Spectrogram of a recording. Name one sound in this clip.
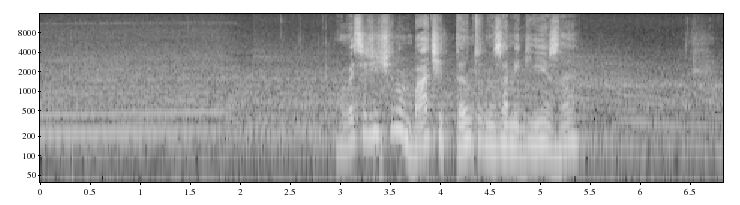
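A car engine hums steadily at high revs.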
